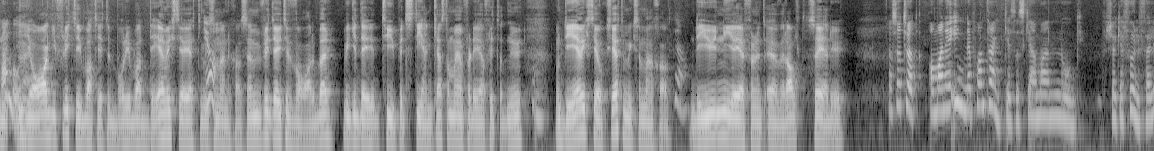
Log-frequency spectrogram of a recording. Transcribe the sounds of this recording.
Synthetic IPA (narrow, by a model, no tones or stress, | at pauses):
jɑːɡflʏt̪ʰːaɾjʉbɑːɾat̪ʰɪljɛt̪ːəbɔɾjbɑːɾad̪ɛvɪkt̪əjɑjɛt̪ːəmʏkəsɔmːɛnːɪɧasɛnflʏt̪ːajɑjʏt̪ʰɪlvɑːɾbæɾjvɪlk̬ːət̪̚ɛt̪ʰyːpɛt̪st̪eːnkʰast̪ːɔmanjɛnfœːɖɛjɑhaɾflʏt̪ːat̪nʉ̟ːʔɔd̪ɛvɪkt̪əjaɔksɔjɛt̪ːəmʏkːəsɔmːɛnːɪɧa̰d̪ɛɾjɵnyːaeːɾfːɾaneːt̪øːvəɾalt̪sɔɛɖɛ̰jɵ̰ | asɔjat̪ɾuːat̪ʔɔmːanæɾʔɪnːəpʰɔɛnt̪ʰaŋkəsɔskamanːuːɡ | fœ̥ʂøːkafɵlːfœlja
